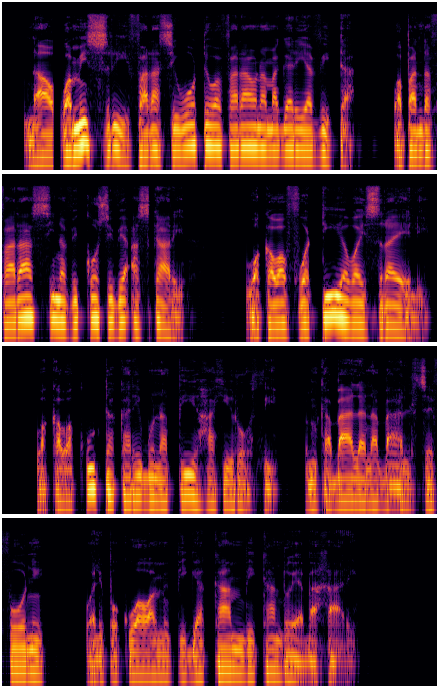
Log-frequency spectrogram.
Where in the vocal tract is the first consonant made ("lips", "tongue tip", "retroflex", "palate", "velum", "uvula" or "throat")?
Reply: tongue tip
